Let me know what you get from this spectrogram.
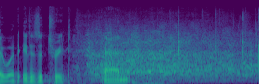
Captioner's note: laughter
